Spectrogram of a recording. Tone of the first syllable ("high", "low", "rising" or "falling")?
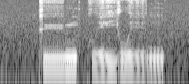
high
